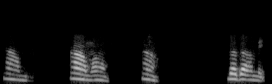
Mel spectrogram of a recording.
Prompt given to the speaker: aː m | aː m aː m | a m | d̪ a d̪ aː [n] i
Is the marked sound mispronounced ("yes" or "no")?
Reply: yes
